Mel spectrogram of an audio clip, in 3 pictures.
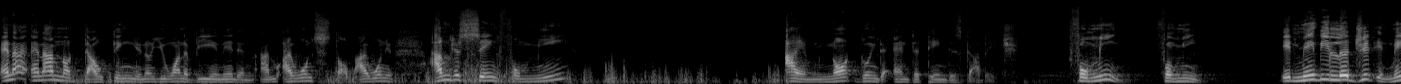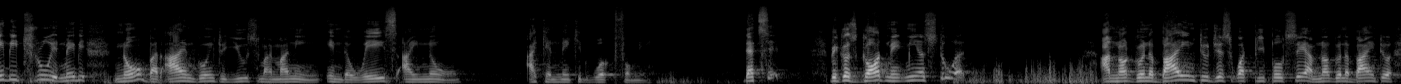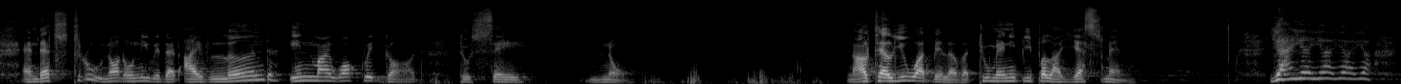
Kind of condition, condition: setting, large echoing room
